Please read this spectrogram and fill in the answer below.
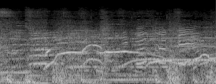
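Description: Young female voices shouting and cheering together over loud dance music, the shouts sweeping up in pitch from about half a second in.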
